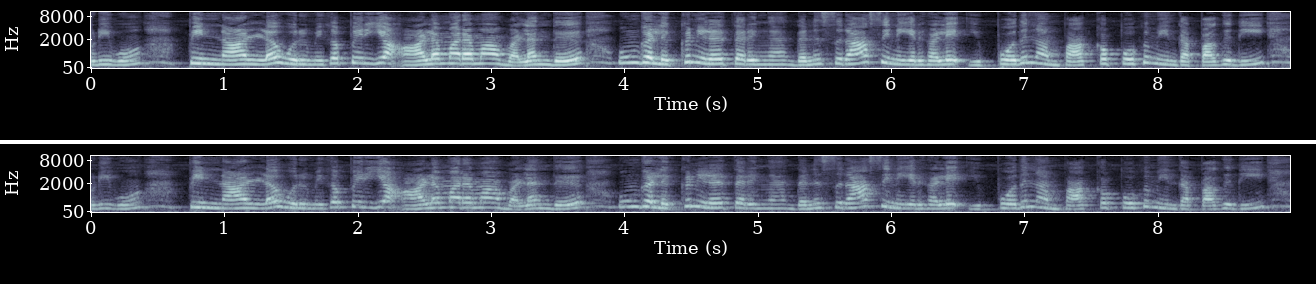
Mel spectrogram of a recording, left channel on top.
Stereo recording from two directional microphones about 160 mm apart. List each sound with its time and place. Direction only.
0.7 s a woman's voice: 35° left (ahead or behind)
